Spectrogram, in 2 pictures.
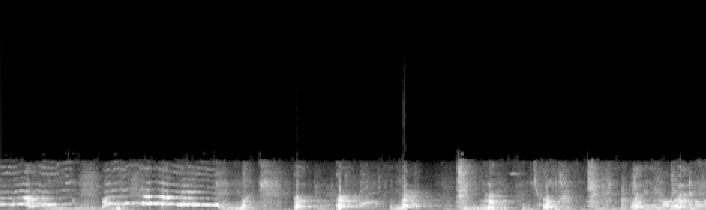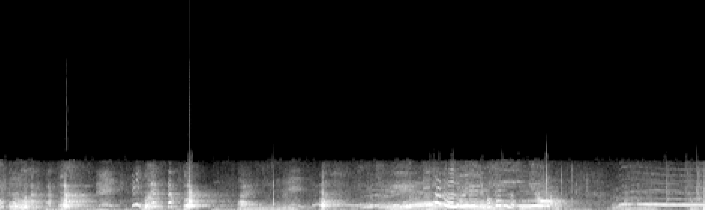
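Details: Pet dogs, a black three-month-old Great Dane puppy named Giorgio and a nine-year-old Doberman named Maggie; high, drawn-out whining and short yipping whimpers at the start and again near the end, with a person talking throughout.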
